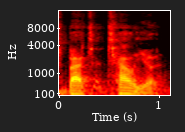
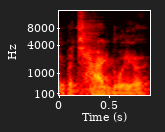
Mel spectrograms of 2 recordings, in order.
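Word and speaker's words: Battaglia: My name, the G is actually silent. It's Batalia. And you don't say Baglia because that's not what my real name is. It's Batalia. The G is silent.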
